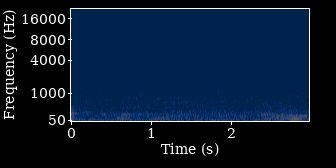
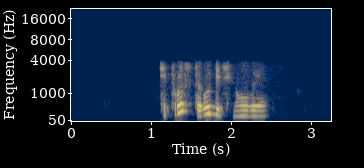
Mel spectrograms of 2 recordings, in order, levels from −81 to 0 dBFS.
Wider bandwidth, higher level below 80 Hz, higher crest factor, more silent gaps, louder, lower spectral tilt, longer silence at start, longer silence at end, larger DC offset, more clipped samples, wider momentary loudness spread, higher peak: first, over 20 kHz vs 4 kHz; second, -72 dBFS vs -66 dBFS; about the same, 16 dB vs 20 dB; neither; second, -65 LUFS vs -20 LUFS; second, -3.5 dB/octave vs -10.5 dB/octave; second, 0 s vs 1.1 s; second, 0 s vs 0.8 s; neither; neither; second, 2 LU vs 11 LU; second, -50 dBFS vs -2 dBFS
